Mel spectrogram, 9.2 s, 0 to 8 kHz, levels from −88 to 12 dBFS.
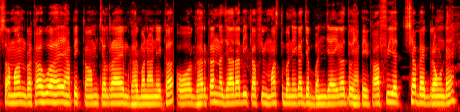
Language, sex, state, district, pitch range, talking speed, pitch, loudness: Hindi, male, Uttar Pradesh, Etah, 155-170 Hz, 200 wpm, 165 Hz, -16 LUFS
